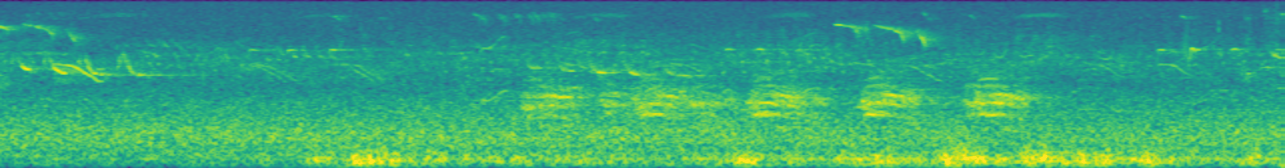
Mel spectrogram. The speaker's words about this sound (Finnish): Varikset haluaa tulla mukaan. Mm. Ja se sallitaan.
